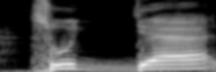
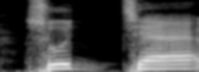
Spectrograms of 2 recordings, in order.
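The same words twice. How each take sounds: First: The j sound is pressed without any breath puffs. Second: The j sound bursts out with puffs of breath. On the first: The speaker calls it right. "dari tengah lidah nempel ke langit-langit makhrajnya" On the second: The speaker calls it wrong. "jangan keluar percikan-percikan nafas. Suja enggak"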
